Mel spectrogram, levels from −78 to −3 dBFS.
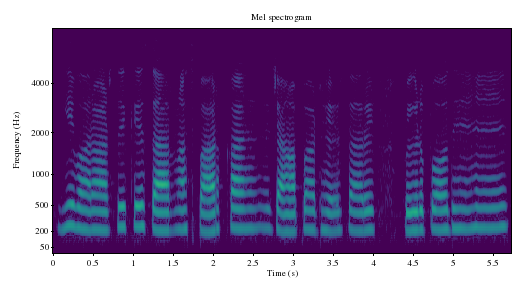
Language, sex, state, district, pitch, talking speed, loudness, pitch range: Hindi, female, Uttar Pradesh, Varanasi, 220 Hz, 145 wpm, -41 LUFS, 205-230 Hz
